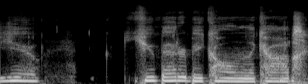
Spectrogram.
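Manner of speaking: acted-out hollering. Retelling a man yelling at the one on the phone: imitating someone yelling. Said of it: "he starts yelling at us".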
